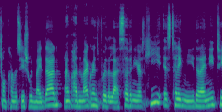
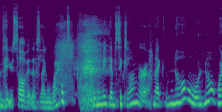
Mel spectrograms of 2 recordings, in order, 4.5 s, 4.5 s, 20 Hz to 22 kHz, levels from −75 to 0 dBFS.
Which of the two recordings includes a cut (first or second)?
first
